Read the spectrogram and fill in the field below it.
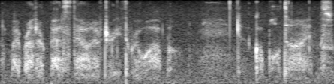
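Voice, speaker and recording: Whispering at a moderate pace, a woman speaks in a relaxed tone over noticeable background noise. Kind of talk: whispered ASMR talk to camera. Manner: whispered, soft, relaxed.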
